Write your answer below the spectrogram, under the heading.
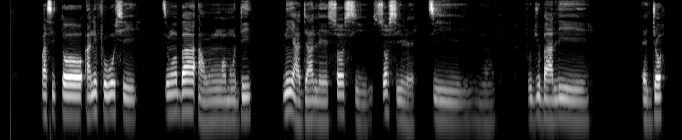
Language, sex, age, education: Yoruba, male, 15-29, tertiary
